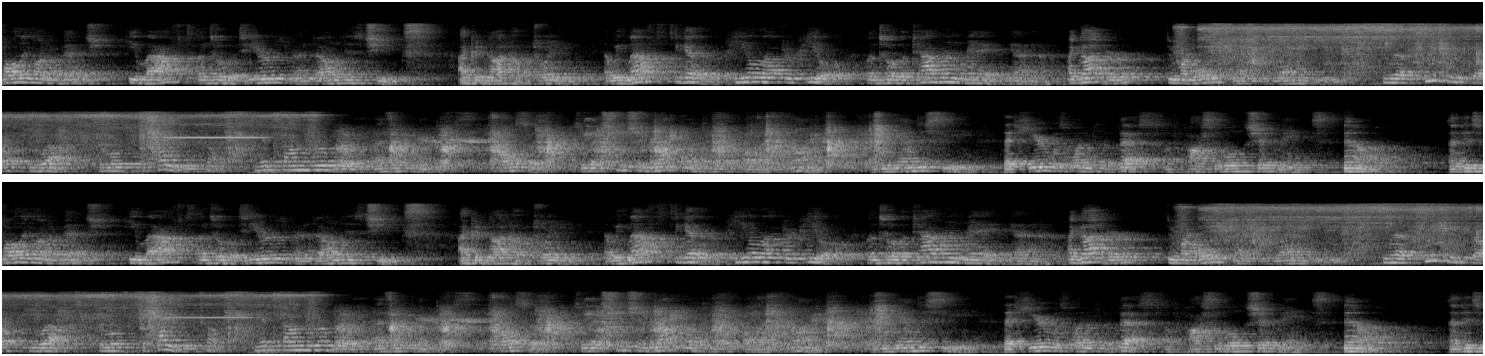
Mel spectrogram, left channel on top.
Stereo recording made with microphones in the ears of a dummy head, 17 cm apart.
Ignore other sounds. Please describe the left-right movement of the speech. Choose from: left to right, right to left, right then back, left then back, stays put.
right then back.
